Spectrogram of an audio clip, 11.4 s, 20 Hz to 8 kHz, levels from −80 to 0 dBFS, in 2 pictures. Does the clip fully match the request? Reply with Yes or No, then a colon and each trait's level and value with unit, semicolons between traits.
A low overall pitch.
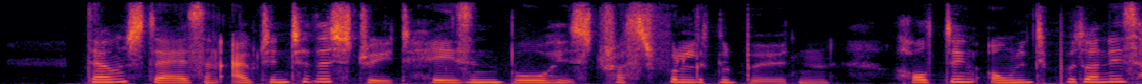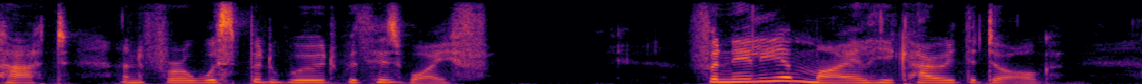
No: high, 225 Hz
